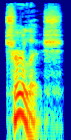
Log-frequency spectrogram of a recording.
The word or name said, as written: churlish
